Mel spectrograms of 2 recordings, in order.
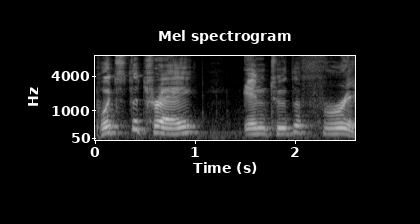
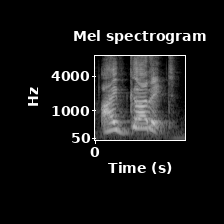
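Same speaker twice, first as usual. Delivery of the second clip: higher and louder eureka; excited idea; 9 semitones higher, 8 dB louder, faster than usual. Acted. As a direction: burst out with the idea. Pete's sudden idea.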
